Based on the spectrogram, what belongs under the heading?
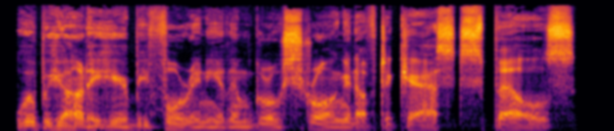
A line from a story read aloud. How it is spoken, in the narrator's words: Second grunted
